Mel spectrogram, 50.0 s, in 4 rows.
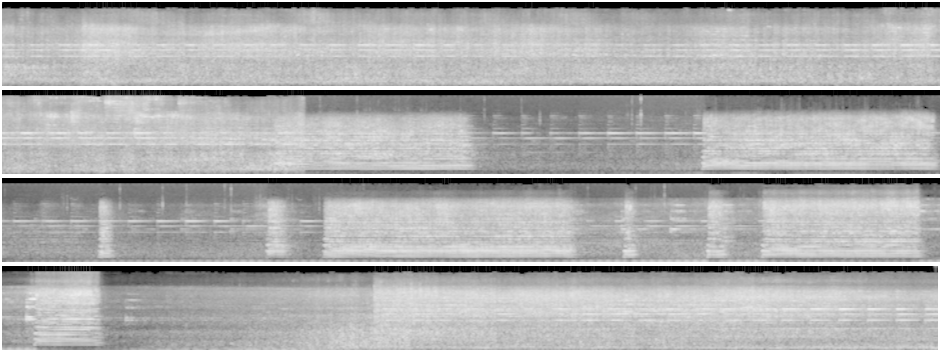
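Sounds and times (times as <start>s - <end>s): locomotive air horn blasts: 16.2s - 18.9s, 21.9s - 25.1s, 26.3s - 26.6s, 28.6s - 33.6s, 34.4s - 37.4s, 38.0s - 39.0s.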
